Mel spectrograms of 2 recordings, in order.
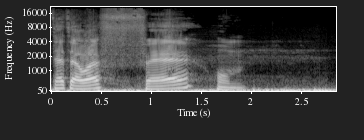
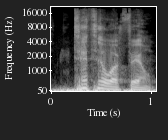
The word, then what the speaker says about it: تتوفاهم: So for example, the word تتوفاهم. Okay, this is تتوفاهم. This is the correct pronunciation. تتوفاهم الذين تتوفاهم الملائكة. تتوفاهم. But some people say تتوفاهم. تتوفاهم, and making this excessive air, and this is one of the common mistakes, and you should avoid that and saying without an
